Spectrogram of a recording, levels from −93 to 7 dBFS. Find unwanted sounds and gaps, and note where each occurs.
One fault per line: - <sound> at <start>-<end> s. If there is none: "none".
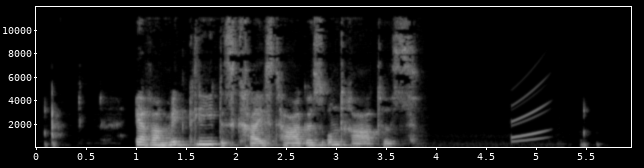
- chirp at 4.8-5.2 s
